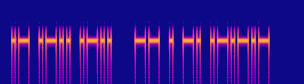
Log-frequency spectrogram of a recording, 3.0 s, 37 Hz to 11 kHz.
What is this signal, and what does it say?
Morse code, heard as a keyed tone, about 34 wpm, 700 Hz. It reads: ALL MEN.
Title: Sentences from Top 1200 Words 35wpm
